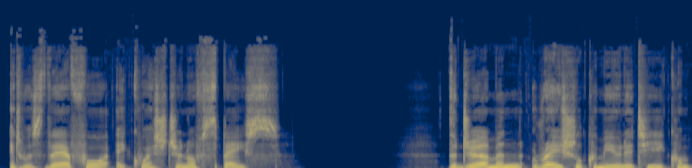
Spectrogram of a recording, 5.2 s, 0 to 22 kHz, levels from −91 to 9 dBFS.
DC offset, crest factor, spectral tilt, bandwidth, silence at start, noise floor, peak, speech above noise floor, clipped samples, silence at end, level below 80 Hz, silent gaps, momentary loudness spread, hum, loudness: under 0.1%; 18 dB; -4.5 dB/octave; 17.5 kHz; 0.1 s; under -90 dBFS; -2 dBFS; over 72 dB; under 0.1%; 0 s; -56 dBFS; 2.29-2.88 s; 9 LU; none; -18 LUFS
